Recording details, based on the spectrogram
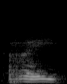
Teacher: Cambia el grafema, pero el sonido sigue siendo cerrado, la I.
